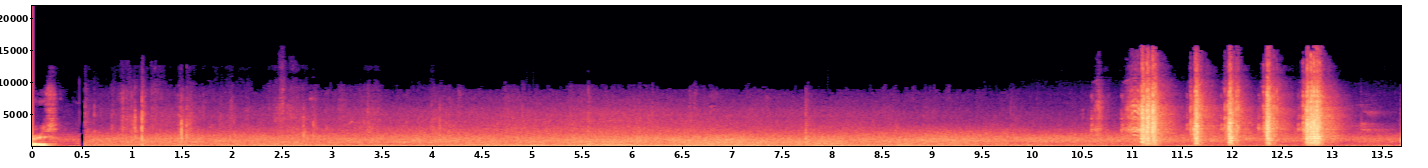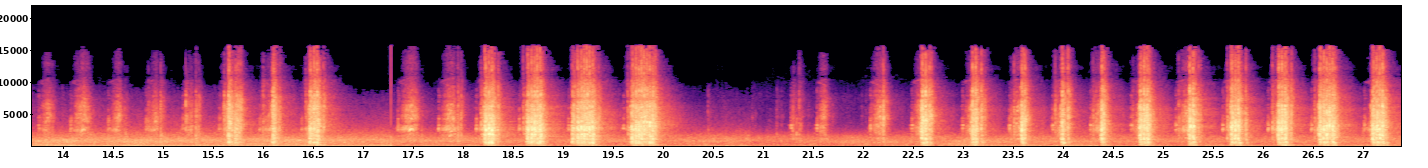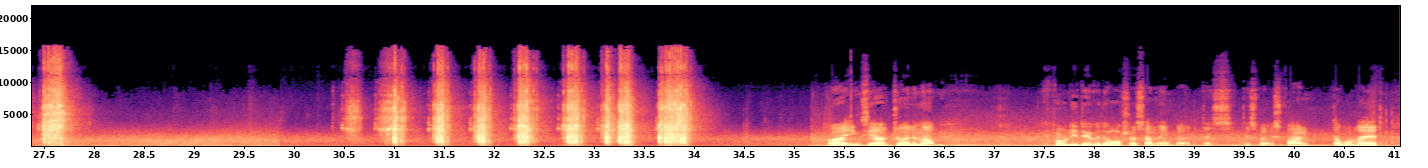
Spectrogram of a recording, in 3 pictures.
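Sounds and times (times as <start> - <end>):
impact driver driving screws: 10.6 - 13.1, 13.8 - 16.7, 17.4 - 20.1, 21.3 - 27.9, 30.5 - 34.1.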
